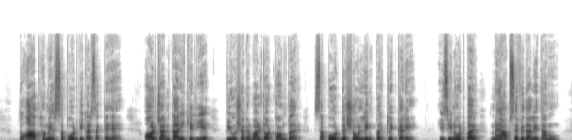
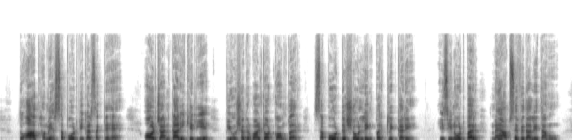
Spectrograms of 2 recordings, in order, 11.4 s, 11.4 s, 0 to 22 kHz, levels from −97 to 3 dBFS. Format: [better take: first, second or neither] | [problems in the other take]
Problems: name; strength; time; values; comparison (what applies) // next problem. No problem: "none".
first | thin; very; fading below 300 Hz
